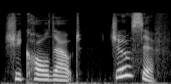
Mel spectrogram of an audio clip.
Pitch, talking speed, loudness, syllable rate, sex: 255 Hz, 140 wpm, -16 LUFS, 4.4 syllables/s, female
